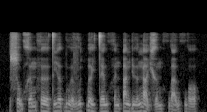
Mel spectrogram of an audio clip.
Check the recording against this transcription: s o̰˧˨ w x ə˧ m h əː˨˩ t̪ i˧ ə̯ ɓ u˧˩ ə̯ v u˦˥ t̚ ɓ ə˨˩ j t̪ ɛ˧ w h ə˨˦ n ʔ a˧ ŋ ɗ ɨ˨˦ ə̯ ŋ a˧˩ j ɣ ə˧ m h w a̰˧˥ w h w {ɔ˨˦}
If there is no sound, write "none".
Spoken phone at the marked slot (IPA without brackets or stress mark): ɔ˨˦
